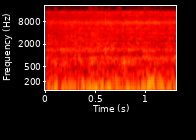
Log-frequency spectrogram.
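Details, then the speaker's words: Truck-mounted transfer pump on an HDT emptying the trailer's black tank during a first trial: steady even low motor hum without knocks, rattles or surging; pumping normally, no leaks seen. "oh yeah pumping in there to beat the band you guys can't see it but the Tank's there and it's I can hear it I'm not seeing any leaks"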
